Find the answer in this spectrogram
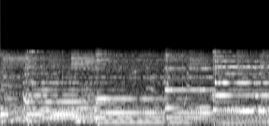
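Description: Live rock band playing an instrumental passage with no singing, guitars to the fore, the notes shifting and sliding in pitch over a steady bass and drums.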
